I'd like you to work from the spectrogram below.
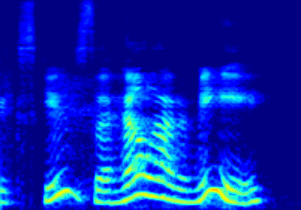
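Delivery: mock stunned, shocked man's voice. Retelling a movie scene, a character's reply: imitating a stunned man. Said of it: "he was stunned".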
